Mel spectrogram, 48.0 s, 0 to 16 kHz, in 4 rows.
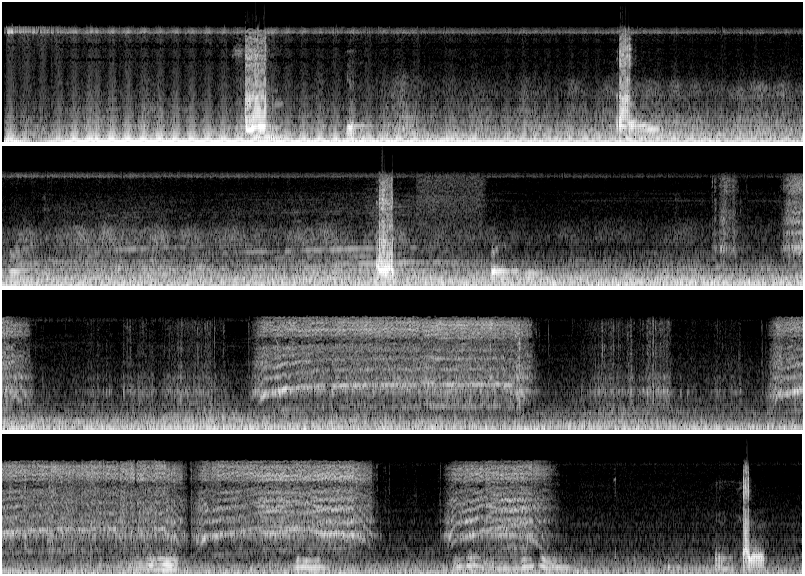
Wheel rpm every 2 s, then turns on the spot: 0, 0, 0, 0, 0, 0, 0, 0, 0, 0, 0, 10, 20, 30, 150, 150, 20, 30, 150, 120, 120, 80, 10, 0.
24-26 32-34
